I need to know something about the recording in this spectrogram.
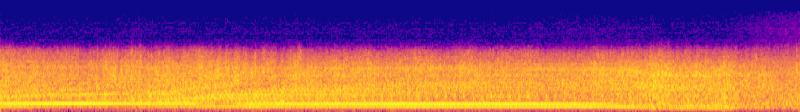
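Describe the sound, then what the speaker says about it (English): A helicopter drones loudly and steadily overhead, its rotor and engine tone holding even before dipping slightly in pitch near the end, with no talking. "Can you imagine hiring a helicopter for an afternoon swim?"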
